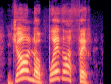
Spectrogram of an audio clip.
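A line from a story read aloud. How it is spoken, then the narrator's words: Loud shout. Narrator (Spanish): Gritó en voz alta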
